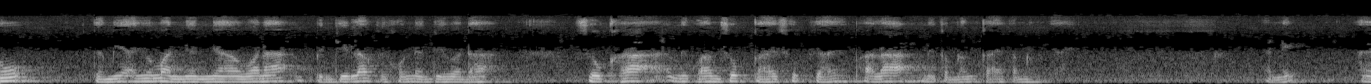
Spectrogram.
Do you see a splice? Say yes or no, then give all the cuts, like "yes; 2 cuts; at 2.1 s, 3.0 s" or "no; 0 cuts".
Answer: yes; 1 cut; at 2.6 s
